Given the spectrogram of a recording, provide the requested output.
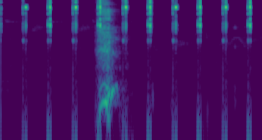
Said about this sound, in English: Do you hear that ticking, Juno? Lined all in a row, they seem like they'll never end, don't they?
